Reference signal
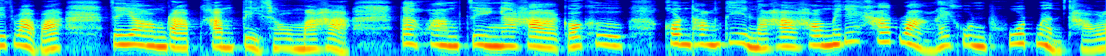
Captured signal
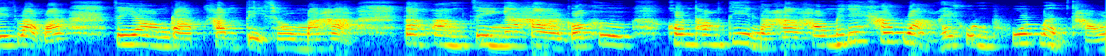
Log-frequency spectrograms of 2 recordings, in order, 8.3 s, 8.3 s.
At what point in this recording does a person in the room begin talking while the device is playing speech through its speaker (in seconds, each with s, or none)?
none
